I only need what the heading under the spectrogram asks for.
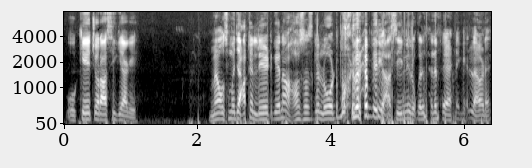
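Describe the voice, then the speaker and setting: A man's voice: on the high side, brisk, a little hiss or hum. A man telling a crude neighbourhood story in casual profane chat, often breaking into laughter. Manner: laughs often, heavy swearing, quotes neighbours.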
